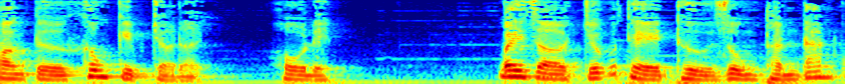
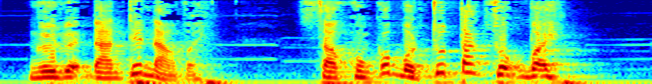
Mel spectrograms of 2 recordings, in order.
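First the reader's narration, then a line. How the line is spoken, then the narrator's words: Angry. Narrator (Vietnamese): Đại hoàng tử tức giận nói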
